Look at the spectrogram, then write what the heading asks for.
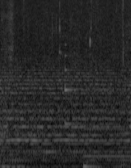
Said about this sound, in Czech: Obloha se začala plnit mraky a pomalu, ale jistě začínaly padat i kapky deště.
